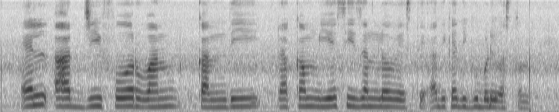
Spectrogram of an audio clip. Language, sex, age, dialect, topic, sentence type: Telugu, female, 25-30, Central/Coastal, agriculture, question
